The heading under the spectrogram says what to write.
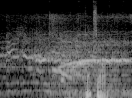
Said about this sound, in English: There's also a part where she whistle tones into the microphone, and it sends chills down my spine.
